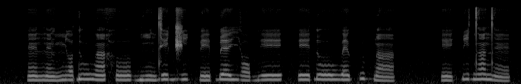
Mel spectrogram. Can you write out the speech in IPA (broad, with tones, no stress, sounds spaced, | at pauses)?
ɛ̃˨ n ɛ̃˨ l ɲ ɔ˧ ɗ u˦ w ã˧ h oː˧ ɡ͡b ĩ˧ d e˦ d͡ʒ i˦˨ k͡p e˧ ɓ ɛ˦ j ɔ˧ b e˦ | e˦ ɗ oː˦ w ɛ˦ kʷ i˦ ɡ͡b ã˨ | eː˨ k͡p i˦ d ã˦ d ɛ̃˨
